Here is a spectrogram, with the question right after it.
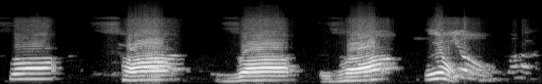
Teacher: ফুসফুস তাড়িত বাতাসটা বের হওয়ার সময় জিহ্বাটা উপরে তালুকে ঘেঁষিয়ে বের করে দিচ্ছে, তালুর সাহায্যে উচ্চারণ করা হচ্ছে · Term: তালব্য ধ্বনি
